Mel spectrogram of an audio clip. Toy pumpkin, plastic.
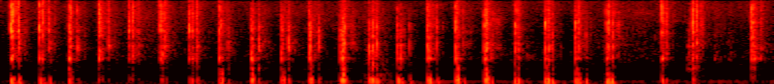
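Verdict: Hollow.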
